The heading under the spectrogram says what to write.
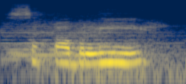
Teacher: Thailand people, they changed the letter R into the letter L,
